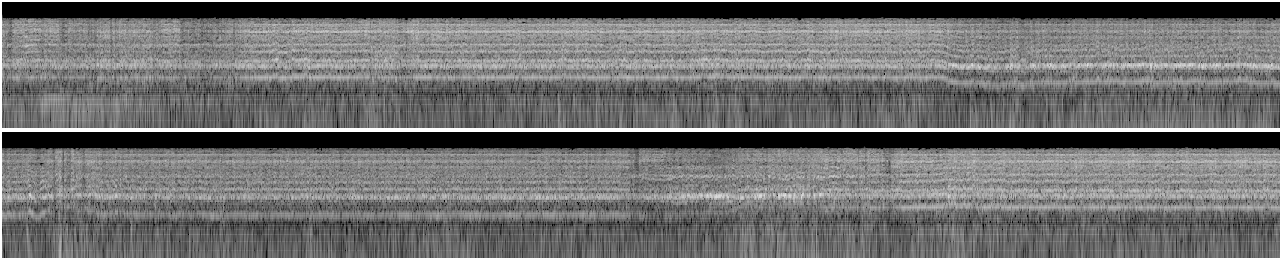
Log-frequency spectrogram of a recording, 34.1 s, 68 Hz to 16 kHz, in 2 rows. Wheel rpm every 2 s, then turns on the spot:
160, 160, 160, 160, 160, 160, 130, 110, 120, 120, 110, 110, 120, 140, 160, 160, 160.
none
